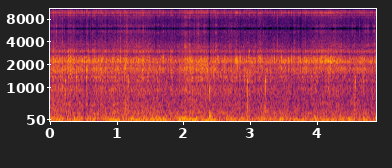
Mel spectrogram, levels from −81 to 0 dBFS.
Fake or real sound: fake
